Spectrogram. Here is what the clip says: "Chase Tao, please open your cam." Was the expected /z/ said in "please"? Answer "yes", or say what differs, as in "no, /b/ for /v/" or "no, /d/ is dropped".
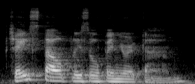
no, /s/ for /z/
